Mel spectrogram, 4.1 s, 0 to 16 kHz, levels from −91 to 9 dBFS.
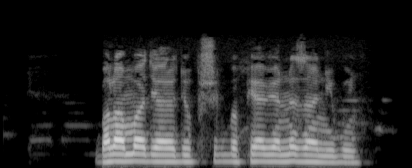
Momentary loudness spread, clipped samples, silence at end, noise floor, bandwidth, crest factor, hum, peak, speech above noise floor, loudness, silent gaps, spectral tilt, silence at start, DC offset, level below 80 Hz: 14 LU; under 0.1%; 0.55 s; -66 dBFS; 7 kHz; 18 dB; none; -4 dBFS; 47 dB; -20 LUFS; none; -7.5 dB/octave; 1 s; under 0.1%; -64 dBFS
